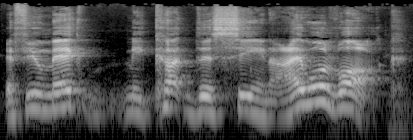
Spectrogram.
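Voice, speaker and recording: Guy putting on a blustery movie producer, cusses a lot, bouncy pitch. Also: expressive, slow pace, a bit bright, heavily acted. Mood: blustering. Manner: blustering, swearing outbursts. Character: gruff angry male film producer.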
